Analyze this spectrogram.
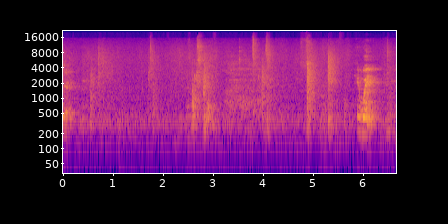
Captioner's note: footsteps, journal pages being flipped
